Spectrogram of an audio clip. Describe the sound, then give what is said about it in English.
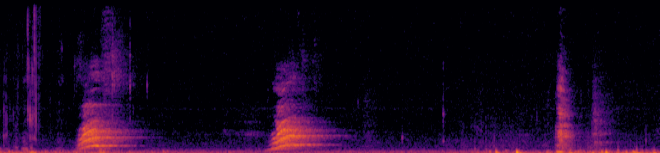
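Two short, yelping barks from Leo the dog, about a second and a half apart and clear, followed by some faint clattering and rustling. “So, tell me, you are a dog. What's life like being a dog?”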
